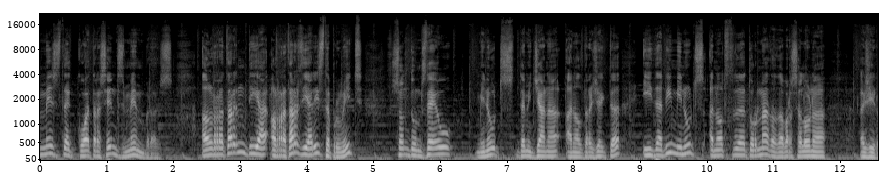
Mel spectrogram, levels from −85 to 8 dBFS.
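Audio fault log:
No faults were heard in this audio. Nothing in it calls for a timed entry in this log.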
